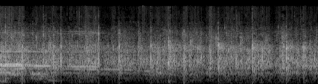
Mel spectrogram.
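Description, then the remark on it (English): A steady burst of audience applause welcoming guest Simon Garfield. Dense overlapping claps form a bright, even wash that holds at a fairly constant loudness throughout, with no talking over it. “Simon Garfield, round of applause for Simon, please.”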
